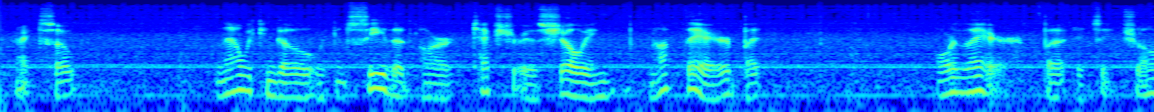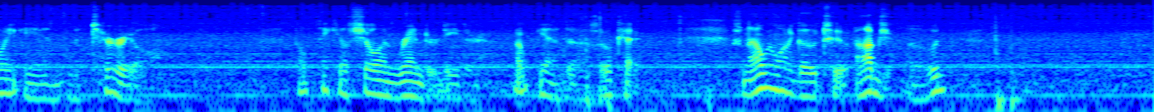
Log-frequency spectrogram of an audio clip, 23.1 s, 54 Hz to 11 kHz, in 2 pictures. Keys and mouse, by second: 9.2 click, 22.6 Tab.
